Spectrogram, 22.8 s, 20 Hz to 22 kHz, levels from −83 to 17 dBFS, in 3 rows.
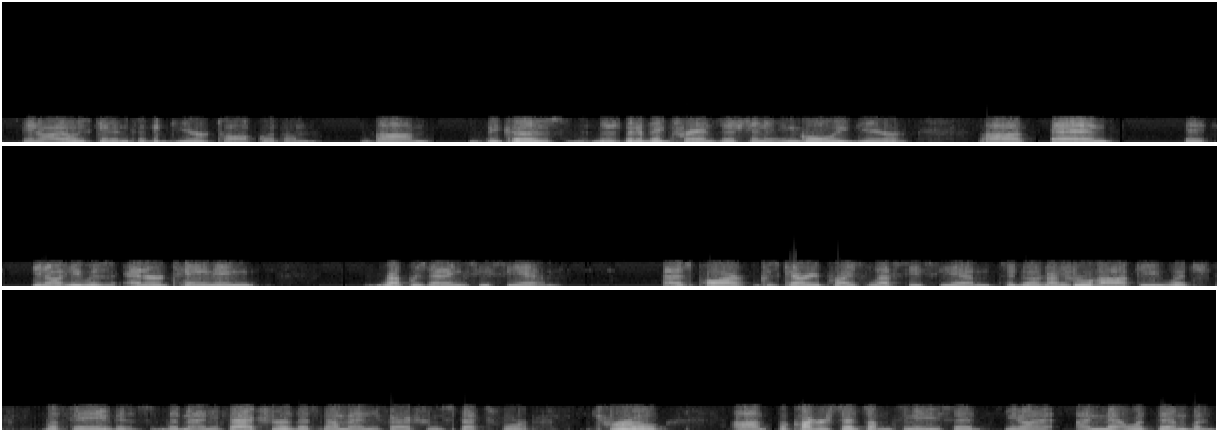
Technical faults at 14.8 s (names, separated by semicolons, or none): tandem speech coding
